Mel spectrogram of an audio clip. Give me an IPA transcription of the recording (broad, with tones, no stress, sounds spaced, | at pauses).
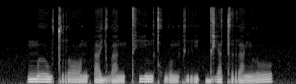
m ɤː˧ w t r ɔː˩˦ n ʔ a˨˩ j w a˨˩ n tʰ iː˥˩ n kʰ w o˨˩ n k r i˨˩ t̚ d i˦˥ a̯ t r a˩˦ ŋ l oː˦˥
